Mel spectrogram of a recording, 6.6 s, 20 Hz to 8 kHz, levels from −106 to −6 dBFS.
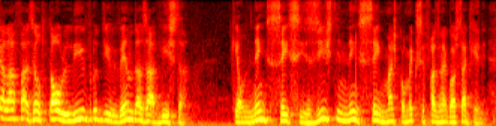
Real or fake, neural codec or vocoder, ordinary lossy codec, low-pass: real; none; none; none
